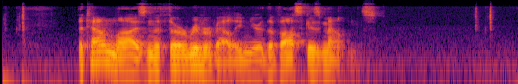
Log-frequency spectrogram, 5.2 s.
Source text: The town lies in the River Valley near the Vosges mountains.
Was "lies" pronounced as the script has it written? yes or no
yes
